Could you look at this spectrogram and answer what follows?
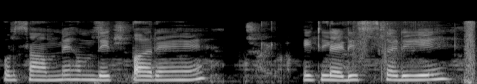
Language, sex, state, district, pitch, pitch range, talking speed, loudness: Hindi, female, Rajasthan, Jaipur, 210 Hz, 205-215 Hz, 140 wpm, -19 LUFS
